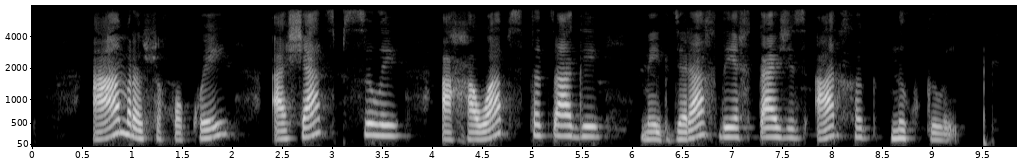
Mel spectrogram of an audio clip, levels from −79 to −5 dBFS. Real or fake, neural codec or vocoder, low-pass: real; none; 7.2 kHz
